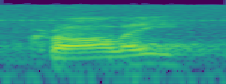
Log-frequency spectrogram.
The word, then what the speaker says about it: Crowley: learned about with aleister crowley he likes to be have his name pronounced crowley to rhyme with holy and uh the satanists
